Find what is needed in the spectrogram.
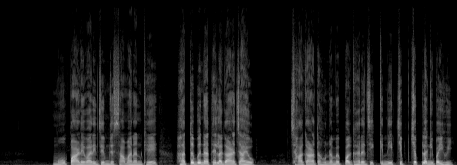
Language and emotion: Sindhi, disgusted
